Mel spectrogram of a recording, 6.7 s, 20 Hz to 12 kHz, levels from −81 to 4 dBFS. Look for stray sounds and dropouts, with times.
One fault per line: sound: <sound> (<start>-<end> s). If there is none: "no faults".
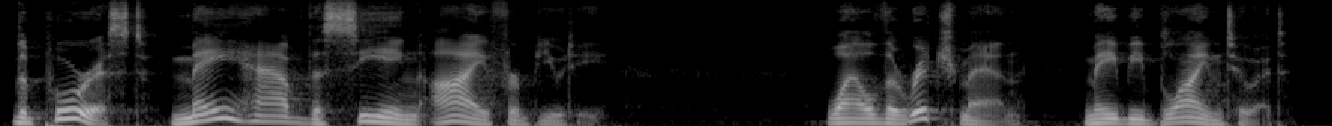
no faults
